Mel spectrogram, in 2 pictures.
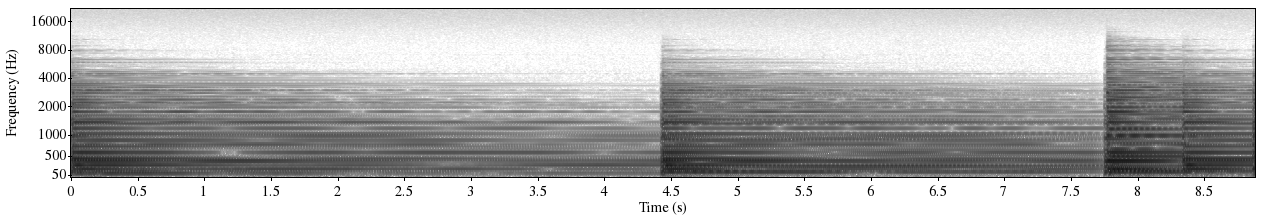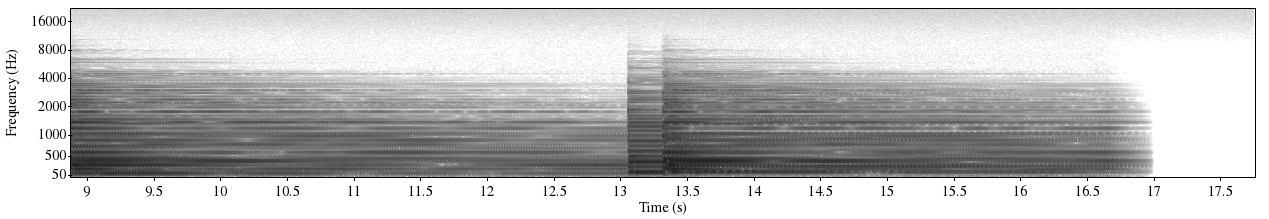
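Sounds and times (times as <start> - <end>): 
country piano music: 0.0 - 16.8.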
